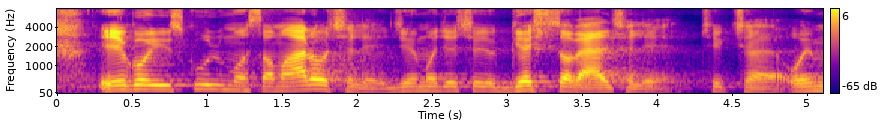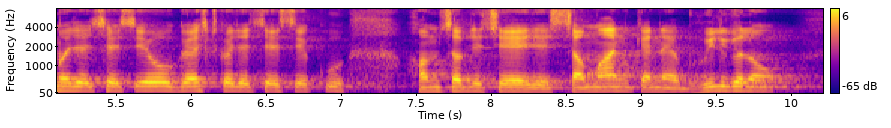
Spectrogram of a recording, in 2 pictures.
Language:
Maithili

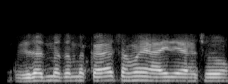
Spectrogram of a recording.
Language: Gujarati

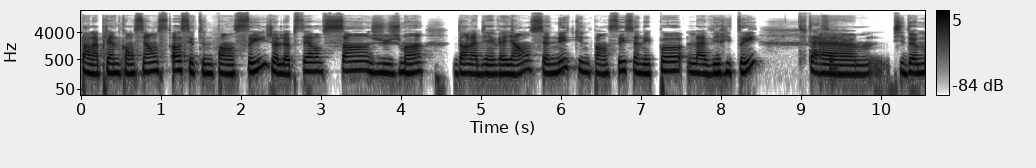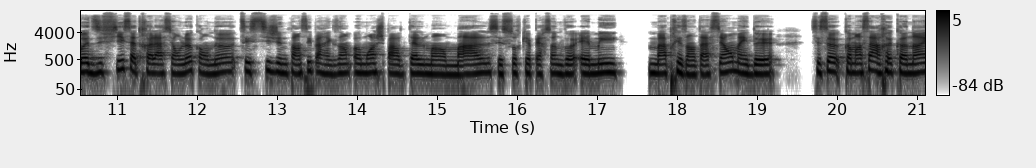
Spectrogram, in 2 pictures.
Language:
French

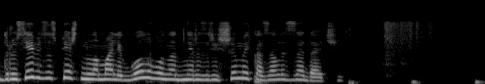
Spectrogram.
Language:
Russian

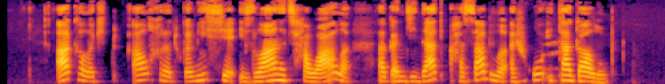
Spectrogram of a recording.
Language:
Abkhazian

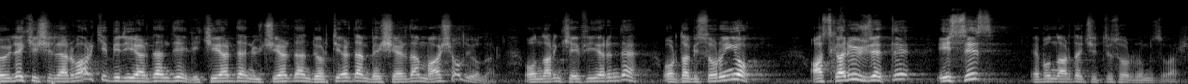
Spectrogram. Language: Turkish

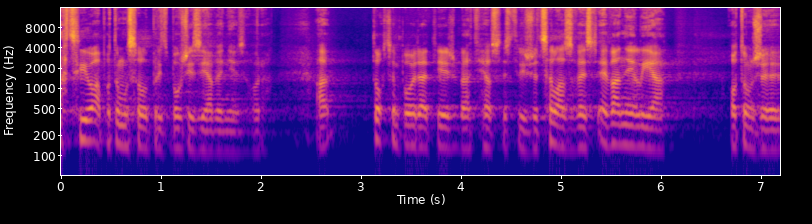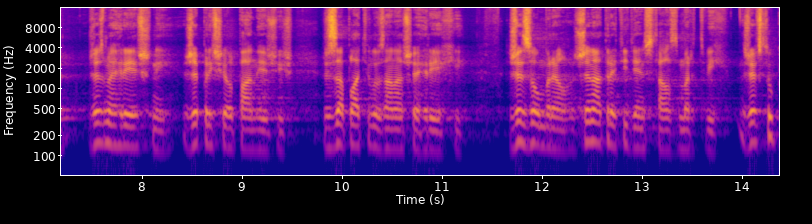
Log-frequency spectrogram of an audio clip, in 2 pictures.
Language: Slovak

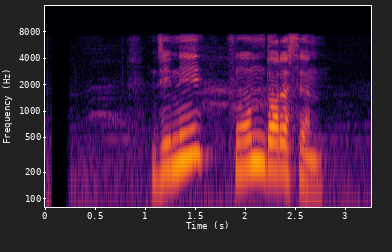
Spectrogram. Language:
Bangla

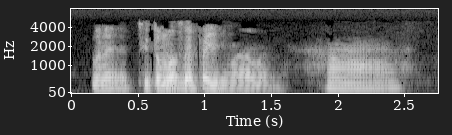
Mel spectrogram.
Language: Odia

